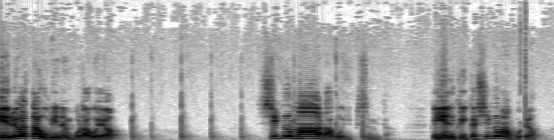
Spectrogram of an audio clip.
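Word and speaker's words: σ: 시그마라고 읽습니다.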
